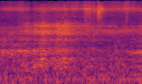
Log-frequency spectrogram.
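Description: Supermarket background noise: a steady low hum under the rattle of a shopping cart being pushed along the floor.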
